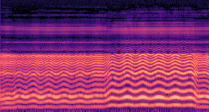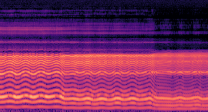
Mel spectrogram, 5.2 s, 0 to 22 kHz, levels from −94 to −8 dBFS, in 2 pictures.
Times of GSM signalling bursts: none

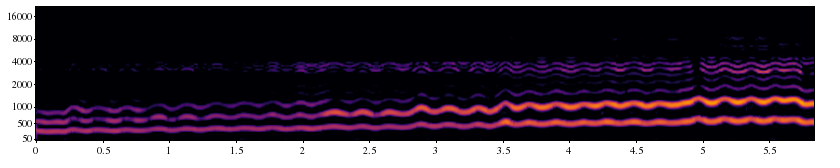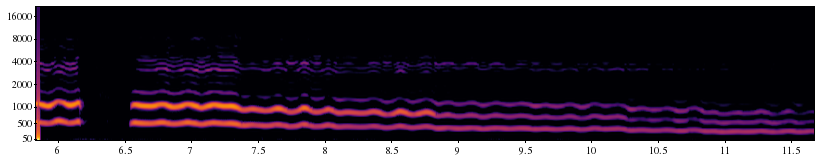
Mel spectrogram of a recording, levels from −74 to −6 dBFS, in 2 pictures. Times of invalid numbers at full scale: 5.84

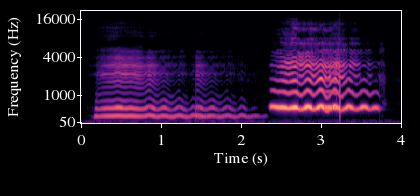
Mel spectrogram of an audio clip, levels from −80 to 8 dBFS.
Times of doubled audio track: 1.44-3.24

